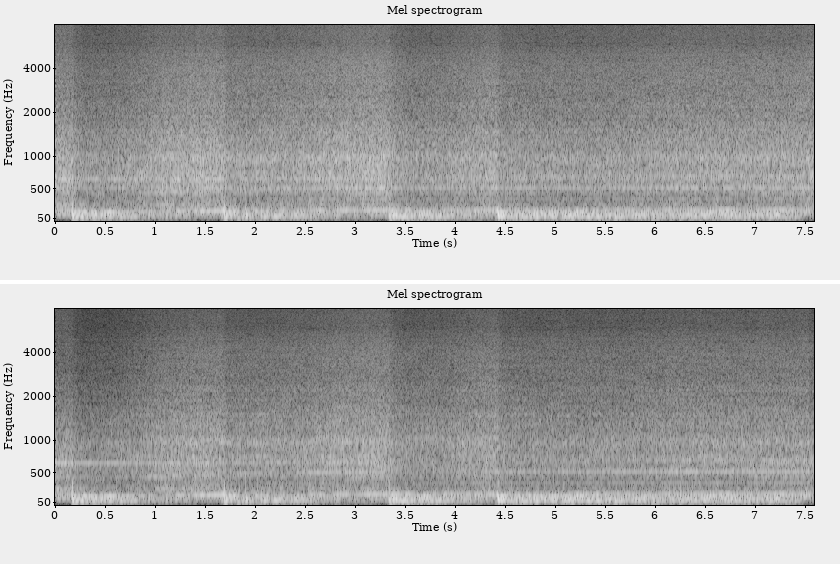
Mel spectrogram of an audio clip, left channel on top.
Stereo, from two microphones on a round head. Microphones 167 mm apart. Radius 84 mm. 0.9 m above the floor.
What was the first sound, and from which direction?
An explosion, 20° right (ahead or behind).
